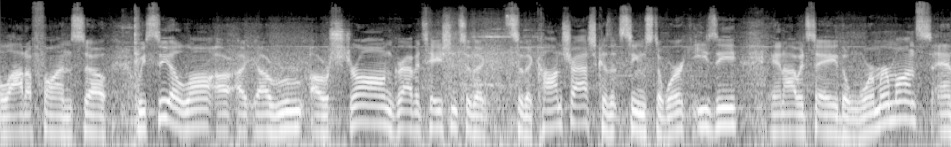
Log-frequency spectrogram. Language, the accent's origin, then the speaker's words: English; Hershey, Pennsylvania, United States; I grew up in the Hershey area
